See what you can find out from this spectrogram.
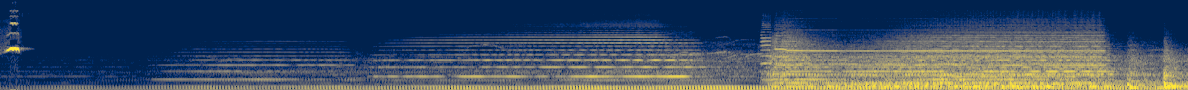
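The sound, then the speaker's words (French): A melody played on a whistle: sustained, reedy tones step through a tune over a low steady drone, then fuller, louder music joins for the last few seconds. “est-ce qu'on peut amener la mélopée? Ben moi, je te le dis que si sur le sifflet, la mélopée n'arrive pas, on arrête l'émission sur ce tas d'incompétence.”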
